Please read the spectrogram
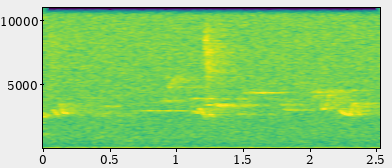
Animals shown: Red-eyed Vireo (Vireo olivaceus), Eastern Chipmunk (Tamias striatus), Hermit Thrush (Catharus guttatus)

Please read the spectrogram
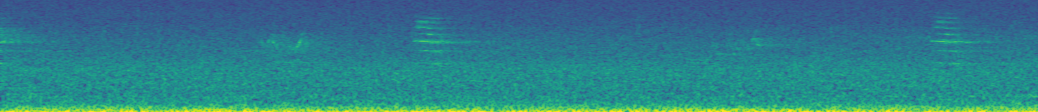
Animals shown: Red-eyed Vireo (Vireo olivaceus), Blue Jay (Cyanocitta cristata)

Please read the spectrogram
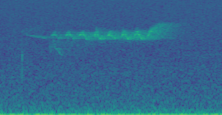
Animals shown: Black-throated Blue Warbler (Setophaga caerulescens), Red-eyed Vireo (Vireo olivaceus)

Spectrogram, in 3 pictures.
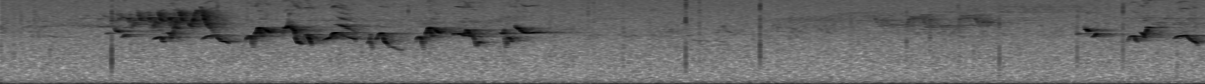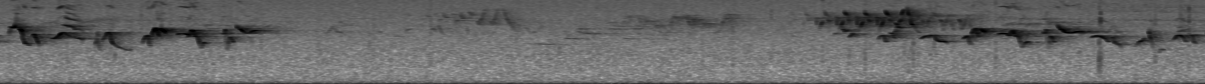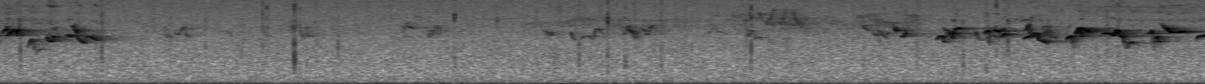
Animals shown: Chestnut-sided Warbler (Setophaga pensylvanica), Hermit Thrush (Catharus guttatus), Rose-breasted Grosbeak (Pheucticus ludovicianus), Black-capped Chickadee (Poecile atricapillus), Common Yellowthroat (Geothlypis trichas), Red-eyed Vireo (Vireo olivaceus)

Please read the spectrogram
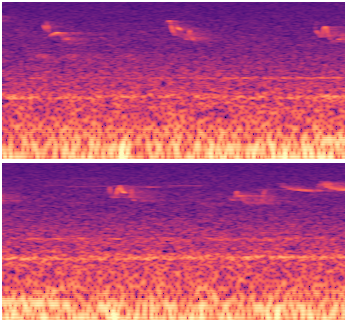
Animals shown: Red-eyed Vireo (Vireo olivaceus), Black-throated Blue Warbler (Setophaga caerulescens), Black-throated Green Warbler (Setophaga virens)

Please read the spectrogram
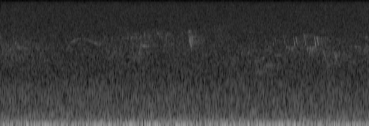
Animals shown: Chestnut-sided Warbler (Setophaga pensylvanica), Eastern Wood-Pewee (Contopus virens), Mourning Warbler (Geothlypis philadelphia)

